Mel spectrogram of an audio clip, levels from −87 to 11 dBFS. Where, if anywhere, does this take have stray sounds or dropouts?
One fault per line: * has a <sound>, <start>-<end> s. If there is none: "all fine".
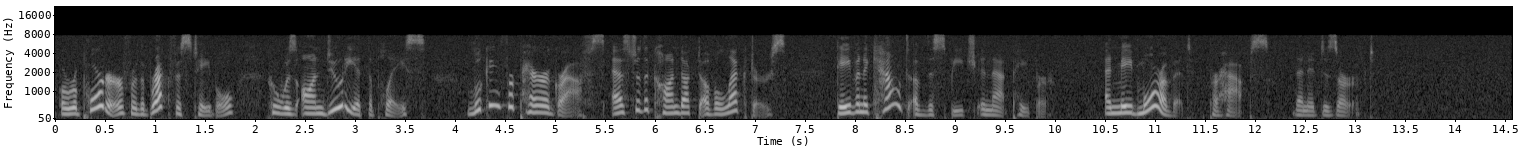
all fine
